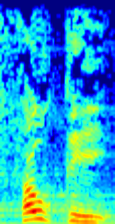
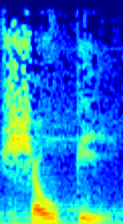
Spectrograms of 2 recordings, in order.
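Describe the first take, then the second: First: The name begins with a th sound. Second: The name begins with an sh sound. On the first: The name means thorn. The speaker calls it wrong. "menggunakan huruf sa, maka jadinya artinya duri" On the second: The name means longing. The speaker calls it right. "menggunakan huruf shin yang punya arti kerinduan"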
